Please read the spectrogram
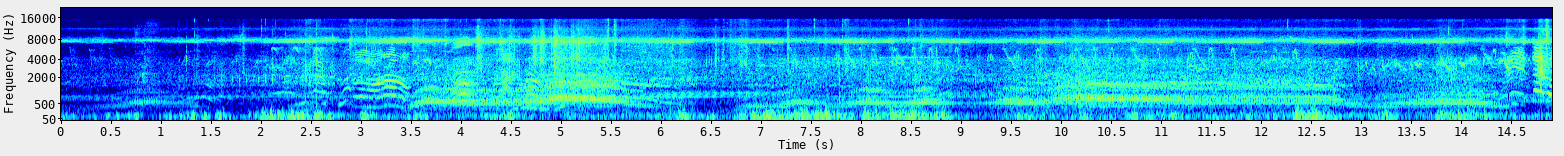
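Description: Faint distant voices calling out, with gusts of wind rumbling on the microphone.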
